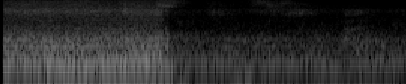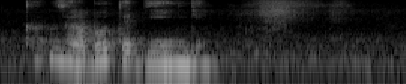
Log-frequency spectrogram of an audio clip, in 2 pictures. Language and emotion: Russian, neutral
